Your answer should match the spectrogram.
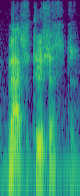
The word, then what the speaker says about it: Massachusetts: to pronounce the state think of massive two shits and just say it quicker then you won't sound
